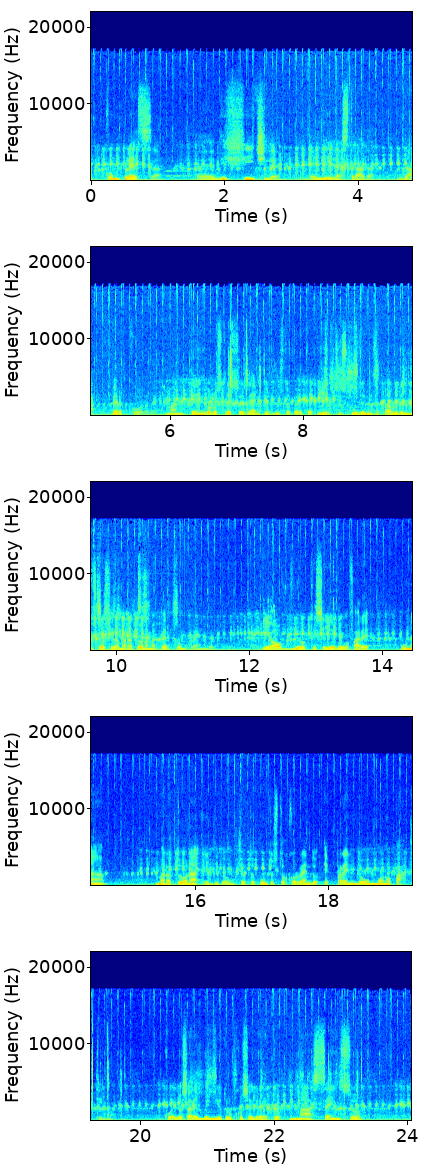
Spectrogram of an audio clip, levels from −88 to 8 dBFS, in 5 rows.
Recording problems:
animal sounds; loud; throughout; 6 dB below the speech

